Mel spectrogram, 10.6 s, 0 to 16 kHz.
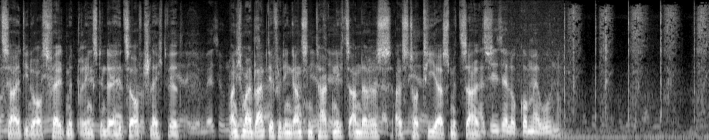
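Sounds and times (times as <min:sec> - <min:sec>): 
speech: 0:00.0 - 0:09.1
file sharpening a machete blade: 0:08.4 - 0:10.6.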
